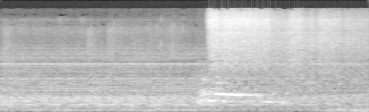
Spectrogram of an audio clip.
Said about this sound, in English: I think, you know, we are on the train.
